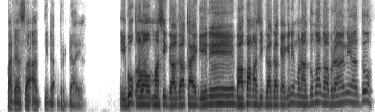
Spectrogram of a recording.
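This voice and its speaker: Animated man. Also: fairly high pitch, no room sound. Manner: animated, asks the audience questions. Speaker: parenting seminar speaker. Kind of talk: lively seminar talk to parents.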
